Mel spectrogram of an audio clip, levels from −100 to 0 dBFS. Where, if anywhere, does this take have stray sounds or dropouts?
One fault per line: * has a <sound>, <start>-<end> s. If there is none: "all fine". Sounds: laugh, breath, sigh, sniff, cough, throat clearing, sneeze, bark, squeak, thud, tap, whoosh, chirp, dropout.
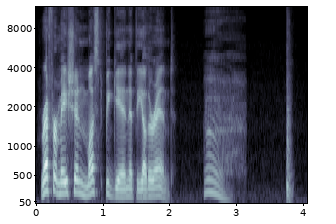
* has a sigh, 2.5-3.2 s
* has a tap, 3.7-3.9 s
